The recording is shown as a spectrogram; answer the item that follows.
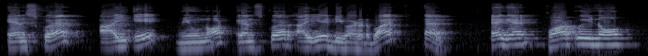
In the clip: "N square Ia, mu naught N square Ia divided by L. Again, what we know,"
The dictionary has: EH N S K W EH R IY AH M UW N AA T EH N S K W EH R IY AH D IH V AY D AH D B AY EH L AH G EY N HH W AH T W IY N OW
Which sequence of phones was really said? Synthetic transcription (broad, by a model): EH N S K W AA R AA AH M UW N AA T EH N S K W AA R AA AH D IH B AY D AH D B AY EH L AH G EY N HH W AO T W IY N OW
